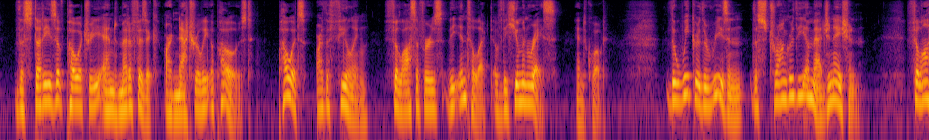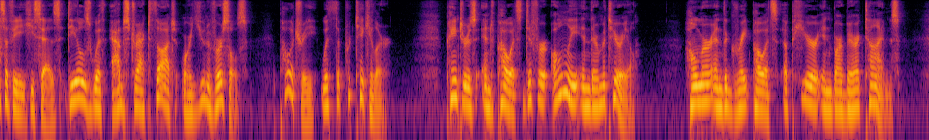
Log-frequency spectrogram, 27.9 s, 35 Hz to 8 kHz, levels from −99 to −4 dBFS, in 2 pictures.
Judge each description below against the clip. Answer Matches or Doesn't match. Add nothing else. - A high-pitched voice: Doesn't match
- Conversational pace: Doesn't match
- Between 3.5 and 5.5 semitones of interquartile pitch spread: Matches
